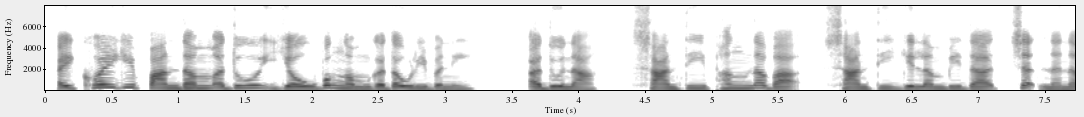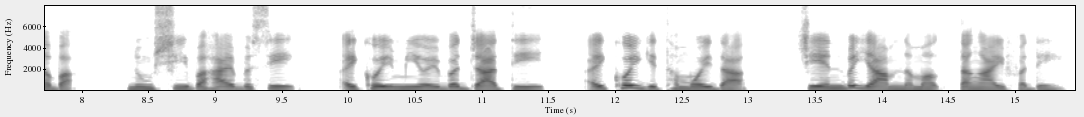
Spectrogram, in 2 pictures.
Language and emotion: Manipuri, neutral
